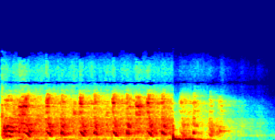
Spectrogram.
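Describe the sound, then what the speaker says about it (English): An engine cranks rapidly with a fast chugging rhythm, catches briefly, then dies away into silence; loud and close. "Put this out, just crank it over."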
